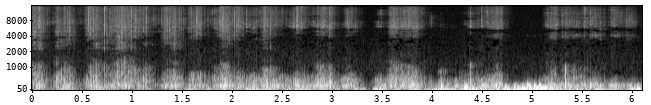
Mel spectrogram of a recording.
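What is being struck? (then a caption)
Woven metal mesh microphone grille brushed with bristles. A wide, flat bristle paintbrush with a wooden handle sweeps across the hollow woven metal mesh grille of an upside-down microphone. The close strokes make dense, crunchy, low-heavy scratching in a quick, uneven rhythm of several strokes per second, with a faint bright hiss above. The sound dips briefly midway, then swells louder toward the end.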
